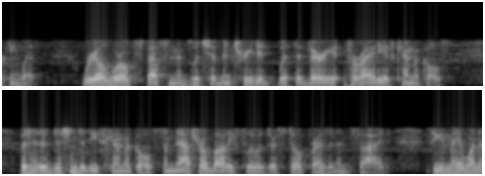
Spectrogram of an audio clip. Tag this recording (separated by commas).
Speech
